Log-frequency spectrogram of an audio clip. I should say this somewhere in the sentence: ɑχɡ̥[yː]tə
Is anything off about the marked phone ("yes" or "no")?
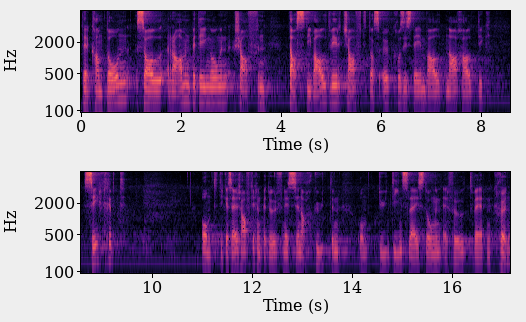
no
